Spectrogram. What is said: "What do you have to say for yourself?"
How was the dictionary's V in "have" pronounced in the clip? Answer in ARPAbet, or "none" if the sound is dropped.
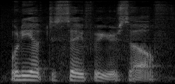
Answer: P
